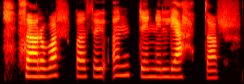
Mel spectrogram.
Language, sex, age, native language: Icelandic, female, 7, Icelandic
